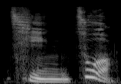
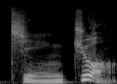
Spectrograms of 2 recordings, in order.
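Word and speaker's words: 请坐: 앉으세요 앉아 주세요라는 뜻이에요 주어 예 여기서 주어는 위에서 아래로 뚝 떨어진의 이고요 주어 그렇죠 칭 쭈어 칭 쭈어 칭 쭈어 칭 쭈어 이렇게 발음하시면 됩니다 어 안다가 주어 어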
